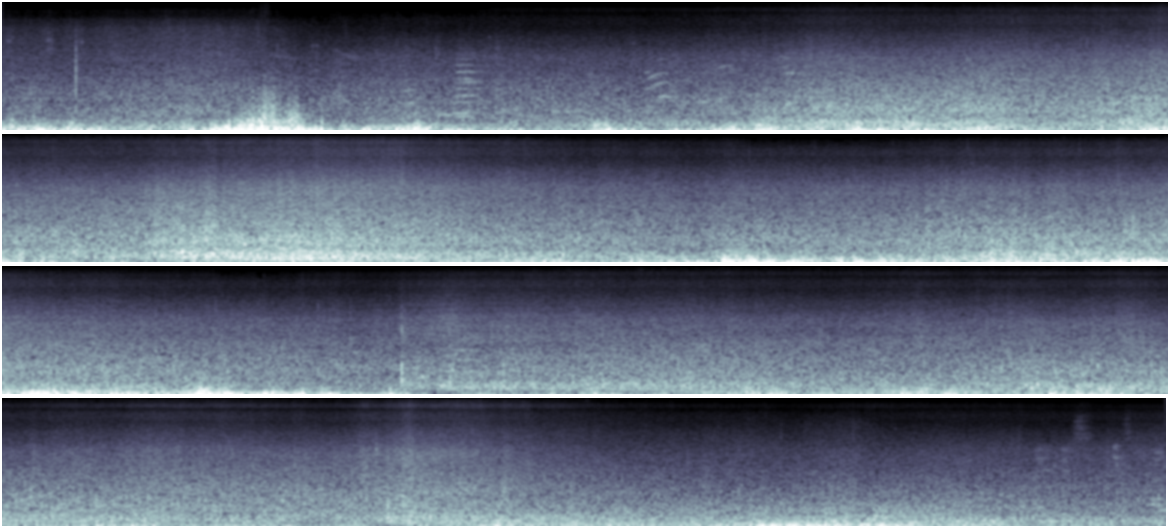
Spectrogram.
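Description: Sea waves breaking and washing against a rocky shore, rising in surges, with wind gusting on the microphone.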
